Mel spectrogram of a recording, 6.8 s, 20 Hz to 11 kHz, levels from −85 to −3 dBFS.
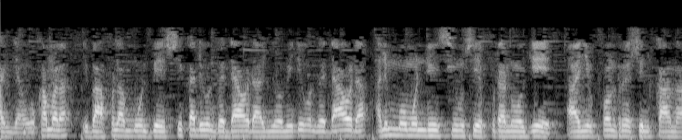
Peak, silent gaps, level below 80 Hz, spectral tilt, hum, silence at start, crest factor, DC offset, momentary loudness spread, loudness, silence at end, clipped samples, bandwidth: -2 dBFS; none; -48 dBFS; -12 dB/octave; none; 0 s; 16 dB; under 0.1%; 4 LU; -19 LUFS; 0 s; under 0.1%; 5.8 kHz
